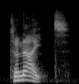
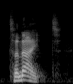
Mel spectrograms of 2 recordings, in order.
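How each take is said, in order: The two takes are said the same way.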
